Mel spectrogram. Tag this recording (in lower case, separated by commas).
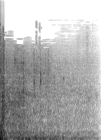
explosion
